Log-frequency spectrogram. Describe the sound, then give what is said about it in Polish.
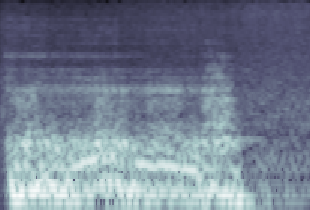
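Deep roaring of bears in the Carpathian forest: a rough, rumbling growl that holds for about two seconds with a fairly loud, low, grainy texture, then drops away abruptly to a quieter rumble. “A to odgłos niedźwiedzi.”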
